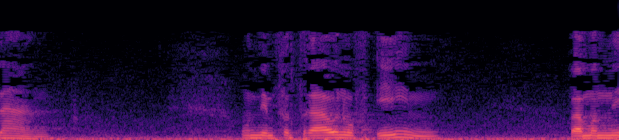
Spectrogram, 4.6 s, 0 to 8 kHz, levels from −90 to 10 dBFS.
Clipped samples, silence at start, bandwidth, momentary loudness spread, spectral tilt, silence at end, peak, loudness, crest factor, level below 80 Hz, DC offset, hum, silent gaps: under 0.1%; 0 s; 6.6 kHz; 17 LU; -8 dB/octave; 0 s; -10 dBFS; -29 LUFS; 20 dB; -40 dBFS; under 0.1%; none; none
